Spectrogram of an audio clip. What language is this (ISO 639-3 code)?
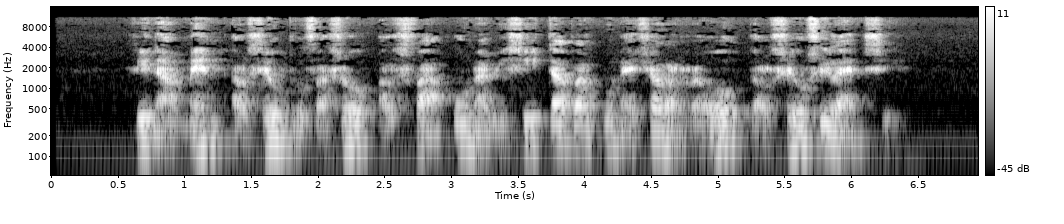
cat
